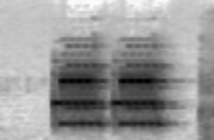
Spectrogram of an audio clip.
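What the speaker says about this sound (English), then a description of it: "try to remember to mute the phone next time." A phone rings in a quiet room: two long electronic trilling bursts close together, loud and clear, followed by a brief start of a third before it cuts off.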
